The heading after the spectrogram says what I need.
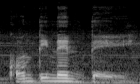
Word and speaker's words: continente: In Spanish, the way we're going to say it is continente. Continente. So in English, it's continent. In Spanish, it's continente.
